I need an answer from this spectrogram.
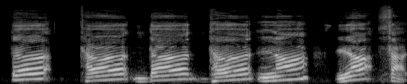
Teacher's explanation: इसमें दांत को छुआ, जब उच्चारण में जीभ ऊपर के दांतों को छूती है। अगर ऊपर के दांत आप नहीं छुआते हैं तो शुद्ध उच्चारण नहीं होगा।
